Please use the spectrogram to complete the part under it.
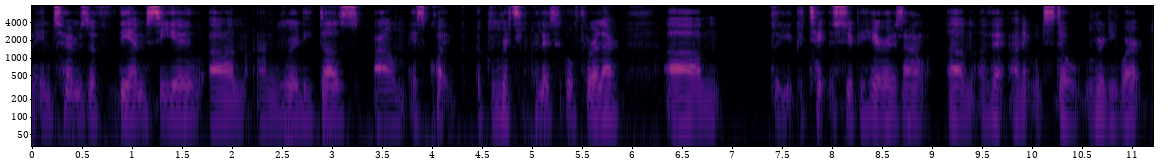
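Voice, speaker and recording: A man's voice: lowish voice, gravelly, a little mellow. A young man with a cold, sniffling as he chats hesitantly with lots of ums about his film collection. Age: young adult. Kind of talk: casual collection showcase.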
